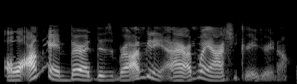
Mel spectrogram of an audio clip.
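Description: A woman's voice: mid-range voice, lively intonation, rapid-fire, creaky, sharp tone, dry recording. A young woman giving live gameplay commentary, talking to herself dramatically with slang and lots of repeated words. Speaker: gaming creator. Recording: dull lo-fi dry mic.

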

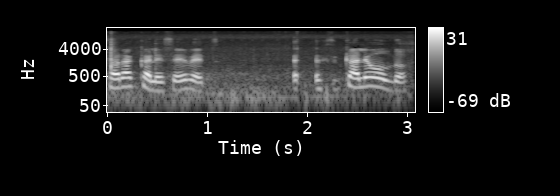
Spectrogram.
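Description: In this casual family vlog, a mother in her thirties uses a handheld phone to film her kids in an outdoor backyard play area, coaxing them playfully and laughing often. She speaks at medium pitch and a moderate pace. A crowd can be heard behind her, and the recording quality is low.

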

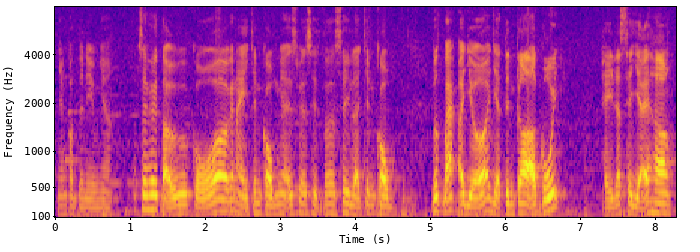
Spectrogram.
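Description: A man's voice: mid-range voice, a little fast, darkish tone, faint music behind. A man hosting a casual game tutorial in a chatty style, constantly addressing viewers. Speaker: Minecraft channel host.

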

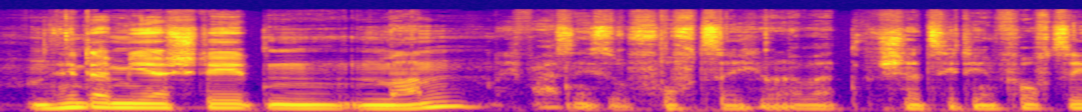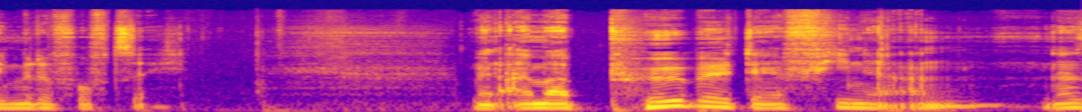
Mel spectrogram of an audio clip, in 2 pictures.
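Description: A man's voice: lowish voice, slightly rough, no room sound. A man telling his own story as a father in a personal vlog, talking straight to his viewers in a conversational way.

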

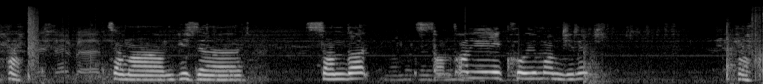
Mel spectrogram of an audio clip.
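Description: High-voiced woman chatting through gameplay. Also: noisy background. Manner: chatty, exclaiming, talks to viewers and teammate. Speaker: gamer playing with a friend. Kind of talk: casual gameplay commentary.

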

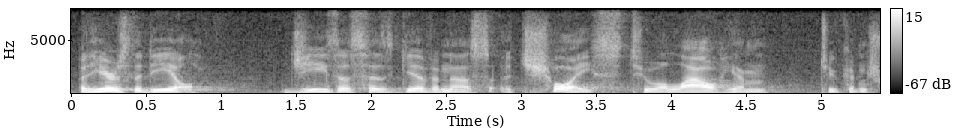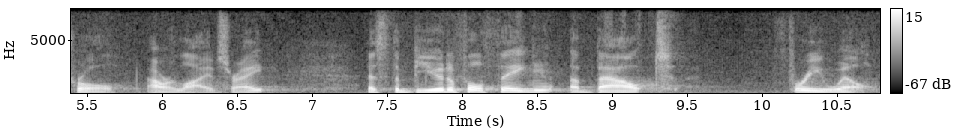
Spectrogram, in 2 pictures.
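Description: Folksy pastor preaching in a hall. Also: male voice, mid-range voice, slow, mellow. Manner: folksy, conversational. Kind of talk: sermon. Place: church sanctuary. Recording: reverberant church hall.

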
